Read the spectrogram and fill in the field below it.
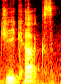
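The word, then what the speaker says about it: GQuuuuuuX: That's pronounced. It's pronounced G-Cux.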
